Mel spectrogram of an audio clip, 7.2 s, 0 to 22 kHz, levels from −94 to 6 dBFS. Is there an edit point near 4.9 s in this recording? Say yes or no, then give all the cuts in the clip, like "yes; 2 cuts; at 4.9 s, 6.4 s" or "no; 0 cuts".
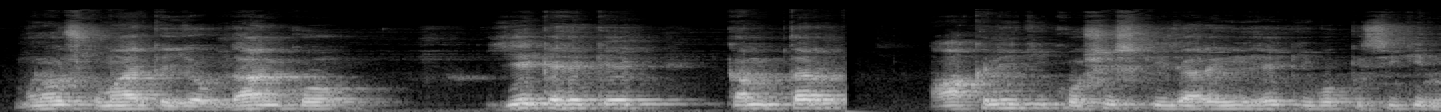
yes; 1 cut; at 4.9 s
